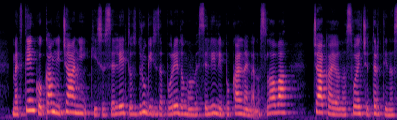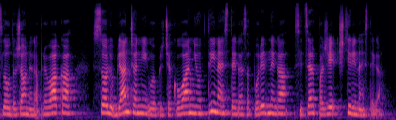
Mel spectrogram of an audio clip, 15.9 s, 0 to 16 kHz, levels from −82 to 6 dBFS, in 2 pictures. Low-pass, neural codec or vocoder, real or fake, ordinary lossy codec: 14.4 kHz; autoencoder, 48 kHz, 128 numbers a frame, DAC-VAE, trained on Japanese speech; fake; none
